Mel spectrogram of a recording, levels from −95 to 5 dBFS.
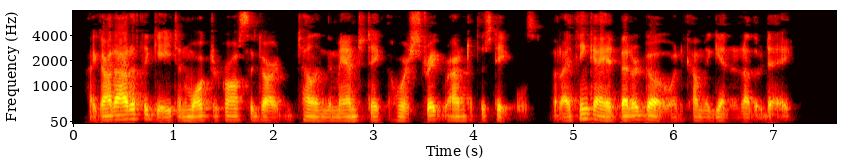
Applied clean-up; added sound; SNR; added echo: none; none; none; none.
